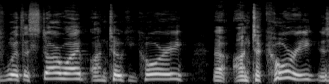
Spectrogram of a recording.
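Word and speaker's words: Tokkori: The show opens with a star wipe on Takori is how you pronounce his name, sleeping in his nest, and we see a farm of sheep that gets attacked by a giant octopus.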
